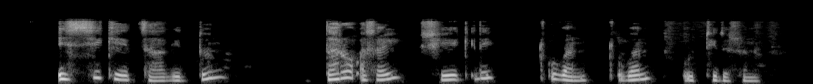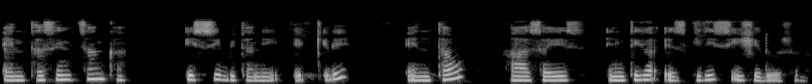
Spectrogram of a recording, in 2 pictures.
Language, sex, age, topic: Gamo, male, 18-24, government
